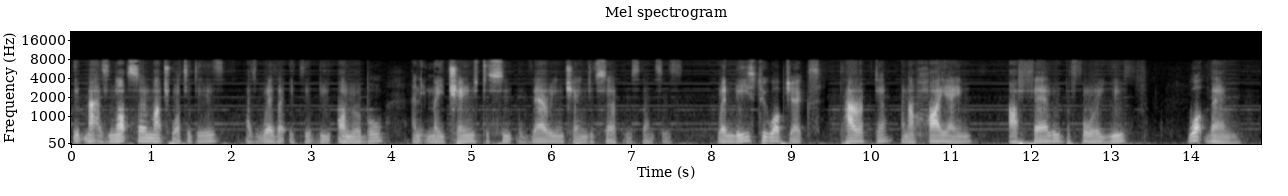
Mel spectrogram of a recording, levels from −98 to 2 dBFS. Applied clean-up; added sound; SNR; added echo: neural separator model SepFormer DNS4.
